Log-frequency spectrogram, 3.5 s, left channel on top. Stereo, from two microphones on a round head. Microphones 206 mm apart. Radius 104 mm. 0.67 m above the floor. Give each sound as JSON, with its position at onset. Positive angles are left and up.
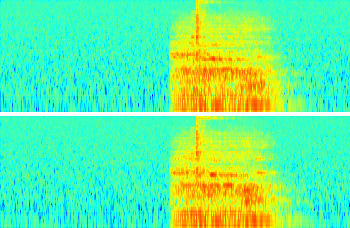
{"t": 1.7, "sound": "a microwave", "side_deg": 0, "distance_m": 2.0}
